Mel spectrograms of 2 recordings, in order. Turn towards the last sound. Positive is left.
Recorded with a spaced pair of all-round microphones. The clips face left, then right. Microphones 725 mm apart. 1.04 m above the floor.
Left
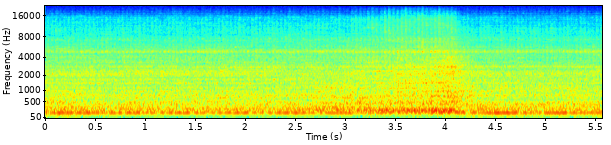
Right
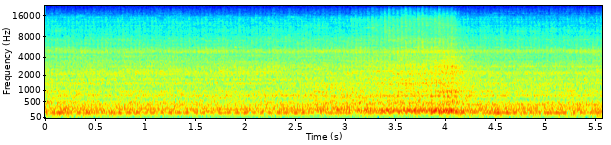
turn(degrees=-35)  # may be behind; listen again after turning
